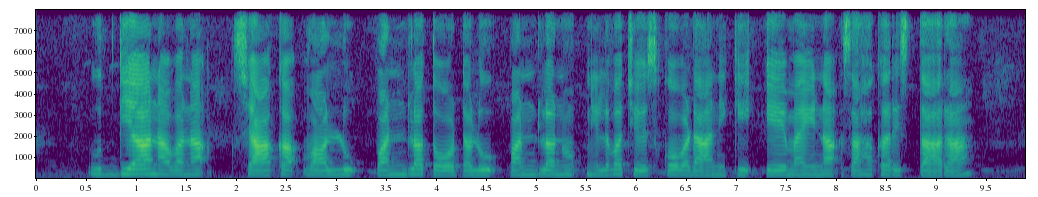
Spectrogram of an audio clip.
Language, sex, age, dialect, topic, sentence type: Telugu, female, 18-24, Central/Coastal, agriculture, question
